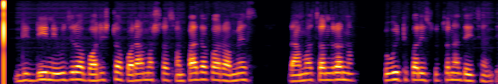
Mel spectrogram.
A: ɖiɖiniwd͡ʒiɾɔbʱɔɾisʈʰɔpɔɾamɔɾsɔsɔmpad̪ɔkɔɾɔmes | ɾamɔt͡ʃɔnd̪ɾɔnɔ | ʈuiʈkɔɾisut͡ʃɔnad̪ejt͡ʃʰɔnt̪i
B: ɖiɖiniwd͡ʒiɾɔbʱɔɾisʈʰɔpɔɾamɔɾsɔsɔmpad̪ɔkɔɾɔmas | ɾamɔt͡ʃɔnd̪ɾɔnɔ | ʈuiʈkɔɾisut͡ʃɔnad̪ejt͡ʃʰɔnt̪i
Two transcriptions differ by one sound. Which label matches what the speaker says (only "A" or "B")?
A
